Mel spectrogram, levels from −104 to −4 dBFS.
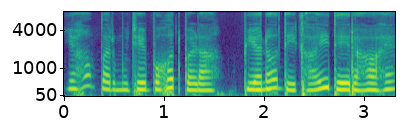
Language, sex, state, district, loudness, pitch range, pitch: Hindi, female, Himachal Pradesh, Shimla, -15 LUFS, 235-275 Hz, 245 Hz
